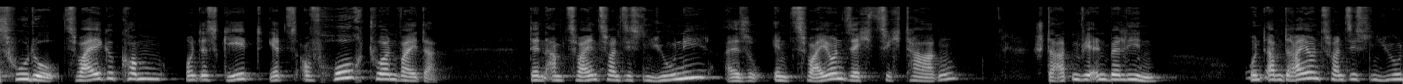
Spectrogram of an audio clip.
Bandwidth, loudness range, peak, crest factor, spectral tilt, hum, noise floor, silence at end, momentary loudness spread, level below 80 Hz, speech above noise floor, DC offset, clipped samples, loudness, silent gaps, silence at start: 15.5 kHz; 3 LU; -6 dBFS; 18 dB; -5 dB/octave; none; -63 dBFS; 0 s; 9 LU; -78 dBFS; 40 dB; under 0.1%; under 0.1%; -24 LUFS; none; 0 s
